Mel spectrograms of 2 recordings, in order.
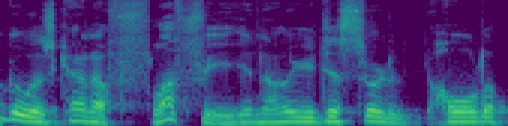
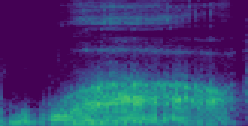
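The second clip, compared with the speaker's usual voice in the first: low awed whoa; 6 semitones lower, much slower than usual. Retold or imitated. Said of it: "And I was like".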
